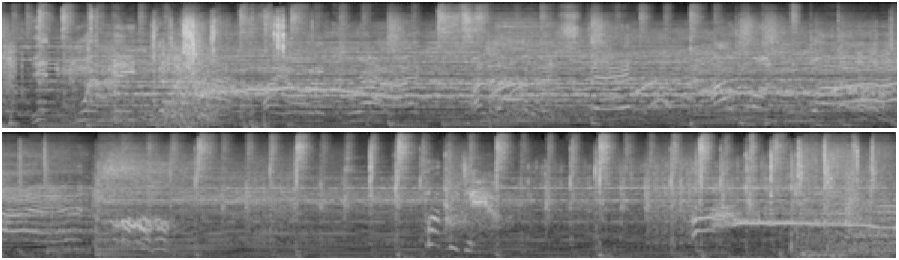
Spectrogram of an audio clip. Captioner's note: gasping; screaming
